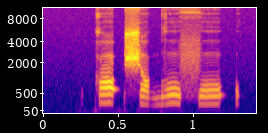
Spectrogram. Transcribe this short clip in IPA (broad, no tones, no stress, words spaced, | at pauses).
kɒʔʃɒ ɡo foʔ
